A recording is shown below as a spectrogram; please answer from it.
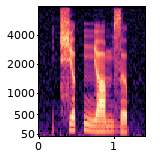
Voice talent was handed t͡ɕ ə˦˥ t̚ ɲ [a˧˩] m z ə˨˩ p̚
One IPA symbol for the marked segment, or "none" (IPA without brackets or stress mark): a˧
